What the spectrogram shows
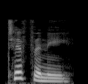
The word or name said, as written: tiffani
